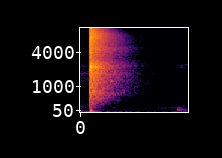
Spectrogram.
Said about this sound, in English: Clap sync.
